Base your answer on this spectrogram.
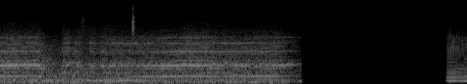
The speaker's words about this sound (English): Cars out on the track then. Let's see who does what to whom.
